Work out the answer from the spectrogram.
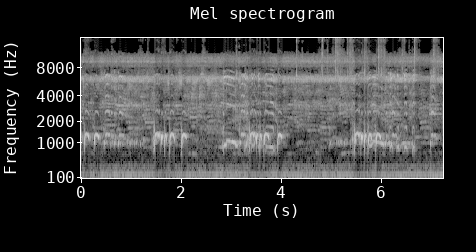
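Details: Zebra dove, local wild type, singing to draw other doves into song: overlapping phrases of rapid rolling coo notes, possibly more than one dove answering, with a shrill continuous background tone.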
